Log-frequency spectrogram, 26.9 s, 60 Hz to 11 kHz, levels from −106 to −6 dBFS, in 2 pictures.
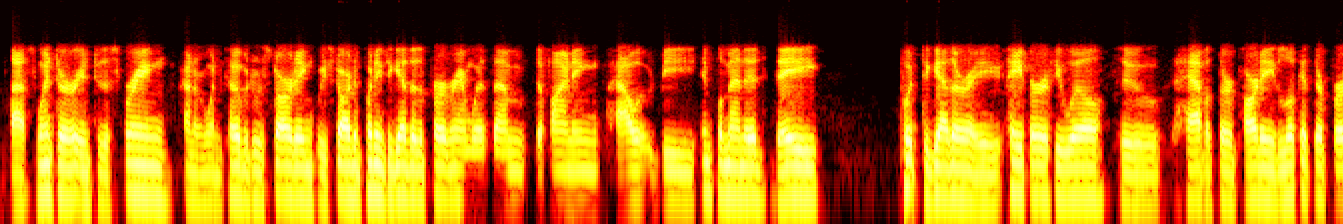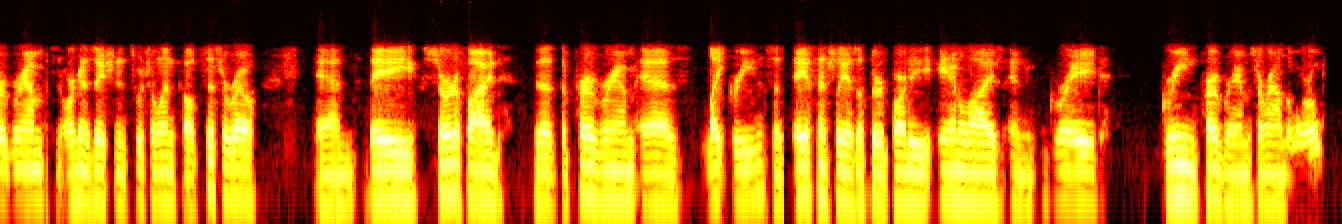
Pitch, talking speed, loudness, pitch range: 105 Hz, 165 wpm, -18 LUFS, 100-110 Hz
